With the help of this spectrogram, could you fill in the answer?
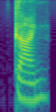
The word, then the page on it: kine: Indian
